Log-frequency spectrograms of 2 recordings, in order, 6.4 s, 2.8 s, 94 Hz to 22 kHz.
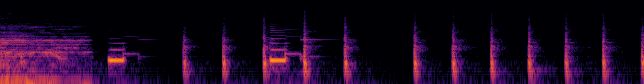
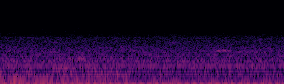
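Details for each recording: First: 2011-2019 Ford Fiesta on start-up: sharp, regular knocks from the dash, two or three a second, from a failing HVAC mode/blend door actuator (passenger or driver side), fixed by replacing the actuator. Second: Ford Fiesta (2011-2019) after replacing HVAC blend door actuator behind glove box: quiet cabin, faint low hum, no knocking or clicking at startup. Normal blend door operation after repair.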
